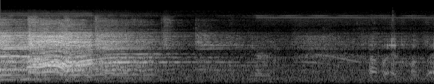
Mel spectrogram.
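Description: Music with singing from an AM station received on an MRL No.18 crystal-transistor radio and played through a small speaker amplifier. It fades away about a second in as the tuning dial is turned off the station, leaving faint hiss with a thin whistle that glides in pitch. Fragments of another station's voice come in near the end.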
